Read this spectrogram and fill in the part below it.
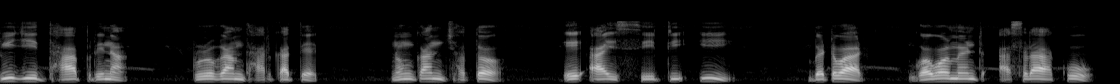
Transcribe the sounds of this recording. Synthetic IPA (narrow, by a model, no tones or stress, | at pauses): pid͡ʒid̪ʱapɾena | pɾoɡɾamd̪ʱaɾkat̪ɛɾ̚ | nɔŋkand͡ʒʱɔt̪ɔ | eʔajsiʈiː | bɛʈwaɾ | ɡɔbɔɾmeɳʈa̰sɽaku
